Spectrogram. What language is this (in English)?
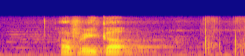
Xhosa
